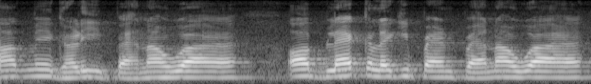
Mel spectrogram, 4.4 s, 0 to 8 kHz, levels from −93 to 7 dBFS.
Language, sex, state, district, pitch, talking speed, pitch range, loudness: Hindi, male, Uttar Pradesh, Lucknow, 170 Hz, 175 wpm, 165-185 Hz, -15 LUFS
